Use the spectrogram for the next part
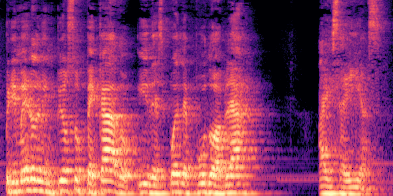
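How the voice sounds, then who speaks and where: A man's voice: mid-range voice, a little slow. A man preaching a fervent sermon as pastor, repeating phrases and reading scripture aloud. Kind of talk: livestreamed sermon. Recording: very echoey room.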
